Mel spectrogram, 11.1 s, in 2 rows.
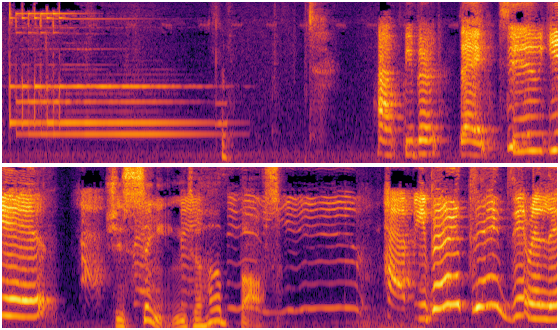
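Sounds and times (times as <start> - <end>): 
mobile phone ringing with an electronic ringtone: 0.0 - 2.7
speech: 2.2 - 2.4, 4.0 - 8.5, 9.7 - 11.1.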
